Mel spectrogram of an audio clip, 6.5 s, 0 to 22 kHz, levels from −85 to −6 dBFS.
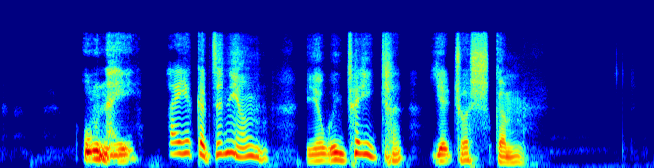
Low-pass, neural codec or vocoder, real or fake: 10.8 kHz; codec, 16 kHz in and 24 kHz out, 0.4 kbps, LongCat-Audio-Codec, four codebook decoder; fake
